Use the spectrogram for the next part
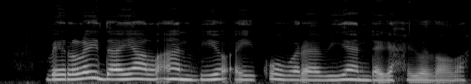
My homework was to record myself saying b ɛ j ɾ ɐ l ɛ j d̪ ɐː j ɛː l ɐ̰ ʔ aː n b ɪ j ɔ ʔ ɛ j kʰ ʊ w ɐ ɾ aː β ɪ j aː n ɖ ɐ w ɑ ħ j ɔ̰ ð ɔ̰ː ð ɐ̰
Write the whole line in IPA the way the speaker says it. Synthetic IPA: b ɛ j ɾ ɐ l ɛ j d̪ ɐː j aː l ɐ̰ ʔ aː n b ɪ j ɔ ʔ ɛ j kʰ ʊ w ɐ ɾ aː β ɪ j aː n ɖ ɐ ɣ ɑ ħ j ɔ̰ ð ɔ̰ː ð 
